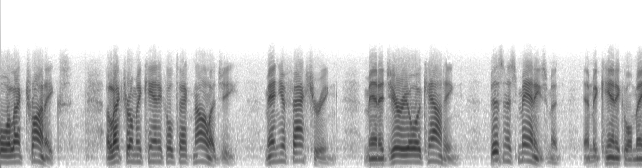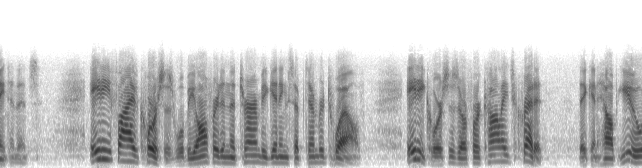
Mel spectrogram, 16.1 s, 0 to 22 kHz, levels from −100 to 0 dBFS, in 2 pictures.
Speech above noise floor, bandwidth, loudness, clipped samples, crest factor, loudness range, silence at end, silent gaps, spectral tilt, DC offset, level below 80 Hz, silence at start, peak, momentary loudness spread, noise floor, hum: 27 dB; 6.2 kHz; -27 LUFS; under 0.1%; 18 dB; 3 LU; 0 s; none; -6.5 dB/octave; under 0.1%; -82 dBFS; 0 s; -10 dBFS; 12 LU; -54 dBFS; none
